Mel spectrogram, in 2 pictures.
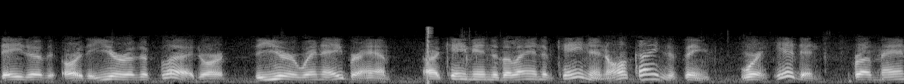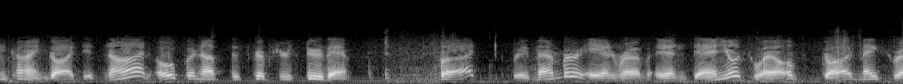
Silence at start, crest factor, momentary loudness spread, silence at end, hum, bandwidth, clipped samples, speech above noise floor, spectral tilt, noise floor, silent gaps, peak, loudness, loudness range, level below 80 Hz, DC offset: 0 s; 14 dB; 8 LU; 0 s; 60 Hz at -50 dBFS; 6 kHz; under 0.1%; 20 dB; -7 dB/octave; -35 dBFS; none; 0 dBFS; -16 LUFS; 3 LU; -52 dBFS; under 0.1%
